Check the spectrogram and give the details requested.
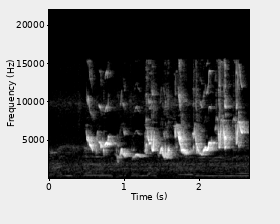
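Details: Song of a yellow-fronted canary, known locally as the Mozambique finch, with high chirps and rolling, warbled phrases building after half a second over a faint low hum.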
